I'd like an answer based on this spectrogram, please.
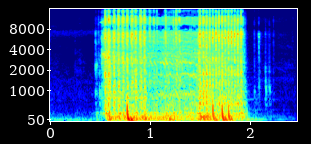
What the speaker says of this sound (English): I'm gonna impact it on now. And impact time.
